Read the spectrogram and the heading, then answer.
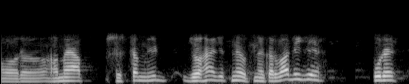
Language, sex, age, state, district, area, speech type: Hindi, male, 45-60, Uttar Pradesh, Sitapur, rural, conversation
